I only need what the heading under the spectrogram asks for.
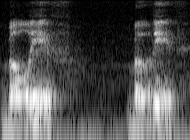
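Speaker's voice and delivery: "believe" with the stress on LIEVE; teacher's model of "believe", end stressed; stress on second syllable. Shown as a demonstration. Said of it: "the syllable stress that is believe".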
